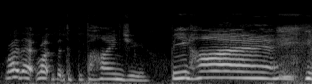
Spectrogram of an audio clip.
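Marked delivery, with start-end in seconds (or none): 1.7-3.1 panto call. Acted.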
